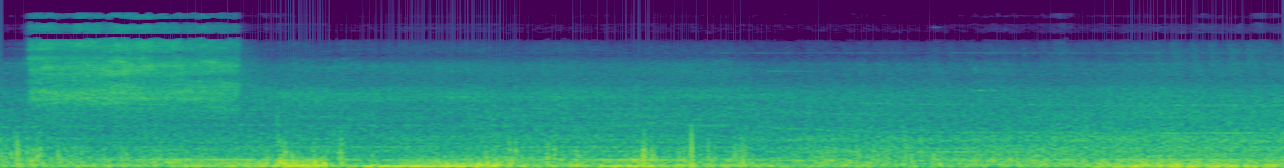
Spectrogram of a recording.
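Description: CSX diesel-electric freight locomotives approaching, a steady low engine rumble and hum that grows louder toward the end. A short burst of hiss lasts about two seconds near the start.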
